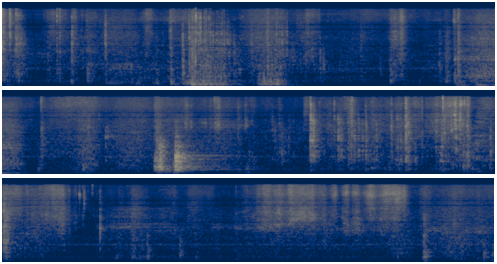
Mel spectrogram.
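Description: Cardstock and paper strips handled and slid across a craft mat: scattered rustling and rubbing with a few soft knocks, the loudest about two seconds and six and a half seconds in.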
